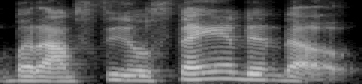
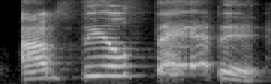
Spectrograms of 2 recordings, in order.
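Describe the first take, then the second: First: Said in the usual way. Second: Much higher-pitched, insistent repeat; emphatic declaration. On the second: Acted. Telling yourself in the mirror you survived, emphatic declaration. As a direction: drive home STANDING on a high pitch.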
